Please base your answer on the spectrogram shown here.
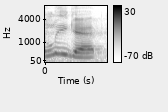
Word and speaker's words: Legette: it's hard though because we've been saying Legette for four straight months and now we need to say liette um but we do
